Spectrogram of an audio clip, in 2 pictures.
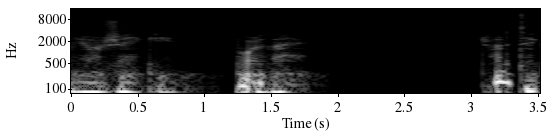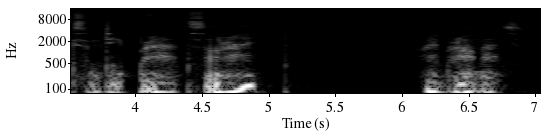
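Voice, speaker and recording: A man playing a possessive shapeshifting naga who poses as a devoted servant, speaking gently and formally in an intimate ASMR roleplay, husky, breathy and often whispering. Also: very deep voice, no echo, clean studio sound, full character voice. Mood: soothing, deferential. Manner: slow, gentle, formal, coaxing.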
